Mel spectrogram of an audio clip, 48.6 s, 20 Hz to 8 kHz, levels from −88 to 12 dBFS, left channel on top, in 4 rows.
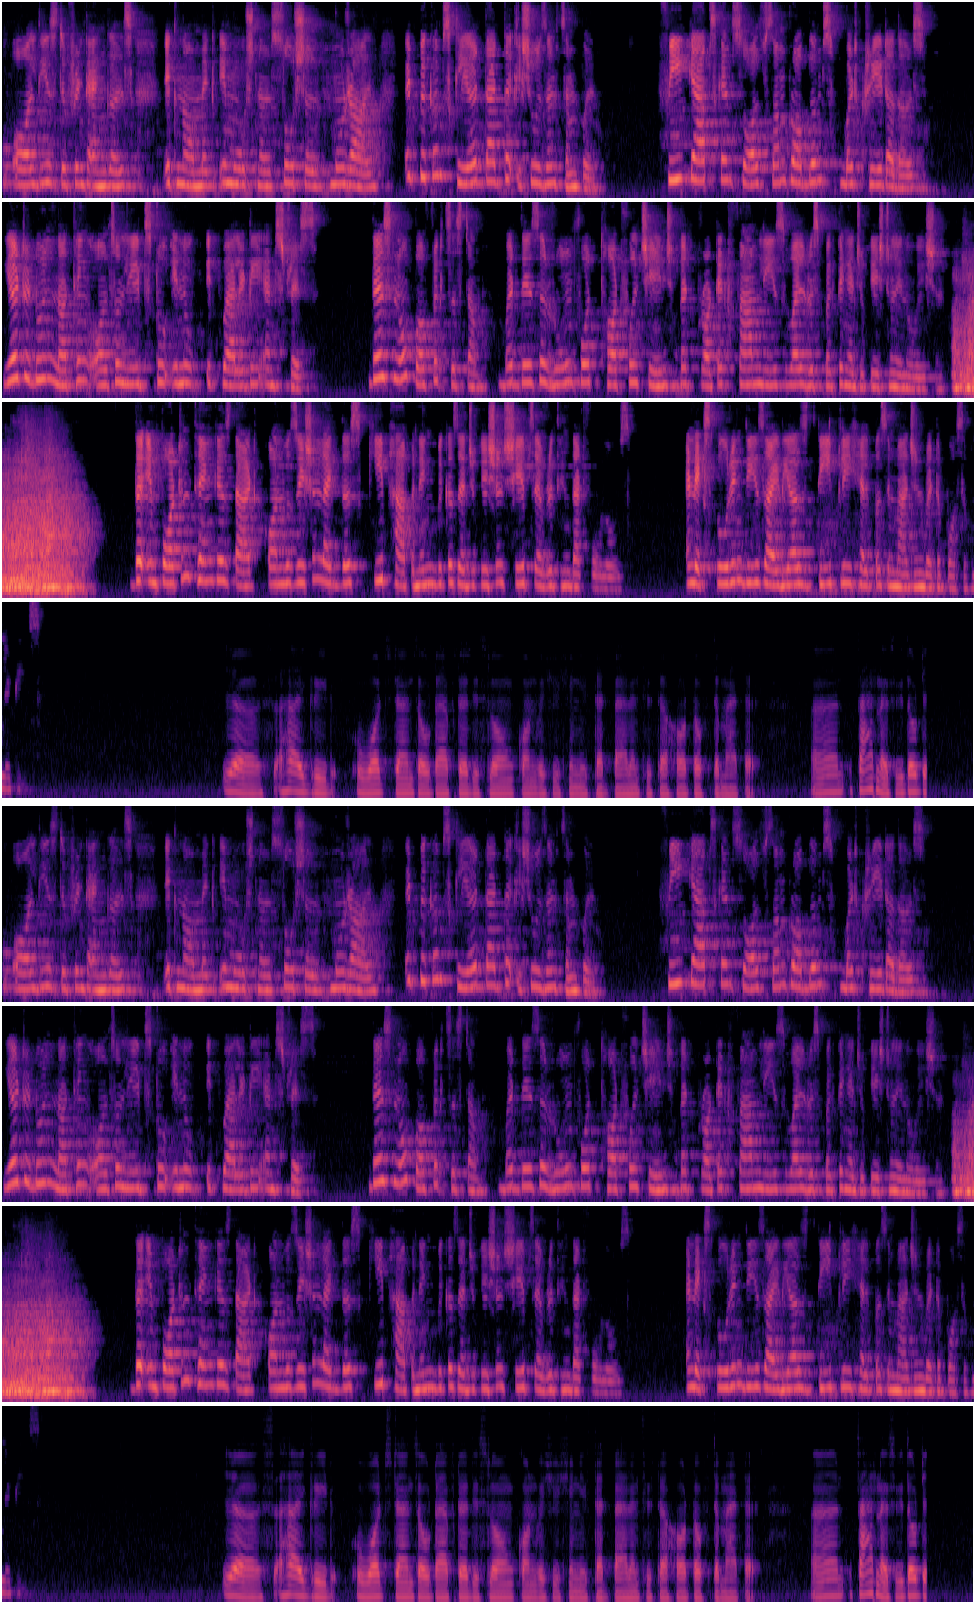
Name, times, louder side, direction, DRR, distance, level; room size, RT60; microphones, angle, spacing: voice 1, 0.0-7.5 8.2-11.6 12.2-16.1 16.7-25.5 25.9-32.1 32.8-36.6, left 4 dB, 55° left, 0.8 m, -26 dB
voice 2, 39.2-40.6 40.9-45.9 46.6-48.0, right 2 dB, 85° right, 5.5 m, -34 dB
head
